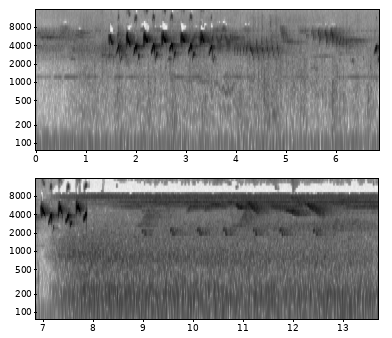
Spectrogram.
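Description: Birds chirping in quick series of short, high, falling notes, in two bursts a few seconds apart. About seven seconds in, a steady rushing noise starts, and fainter chirps continue over it.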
